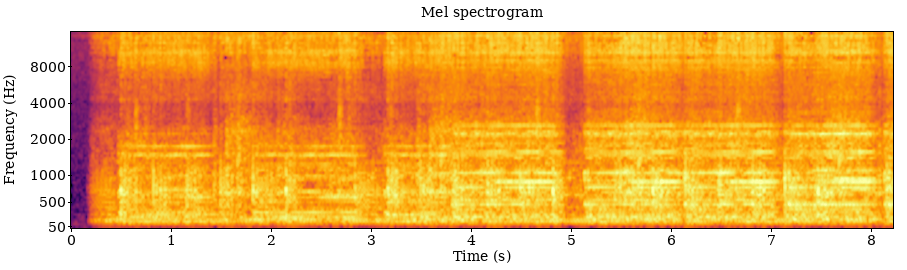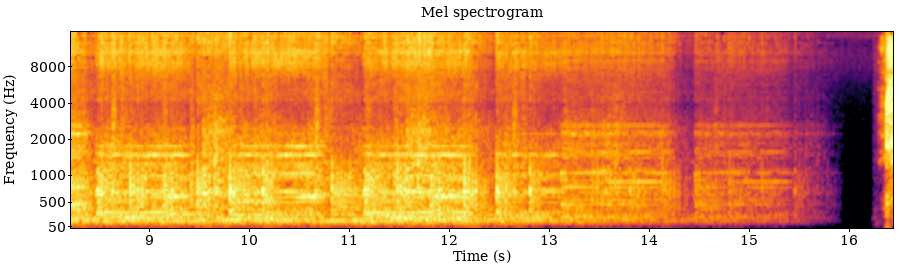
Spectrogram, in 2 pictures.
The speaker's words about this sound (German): Ich würde da selten von Musik reden, sondern eben von diesen ja, Soundkulissen und wenn es was Musikartiges ist, dann häufig eher so industriell, stampfend, verzerrt. Sowas wie das hier zum Beispiel.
